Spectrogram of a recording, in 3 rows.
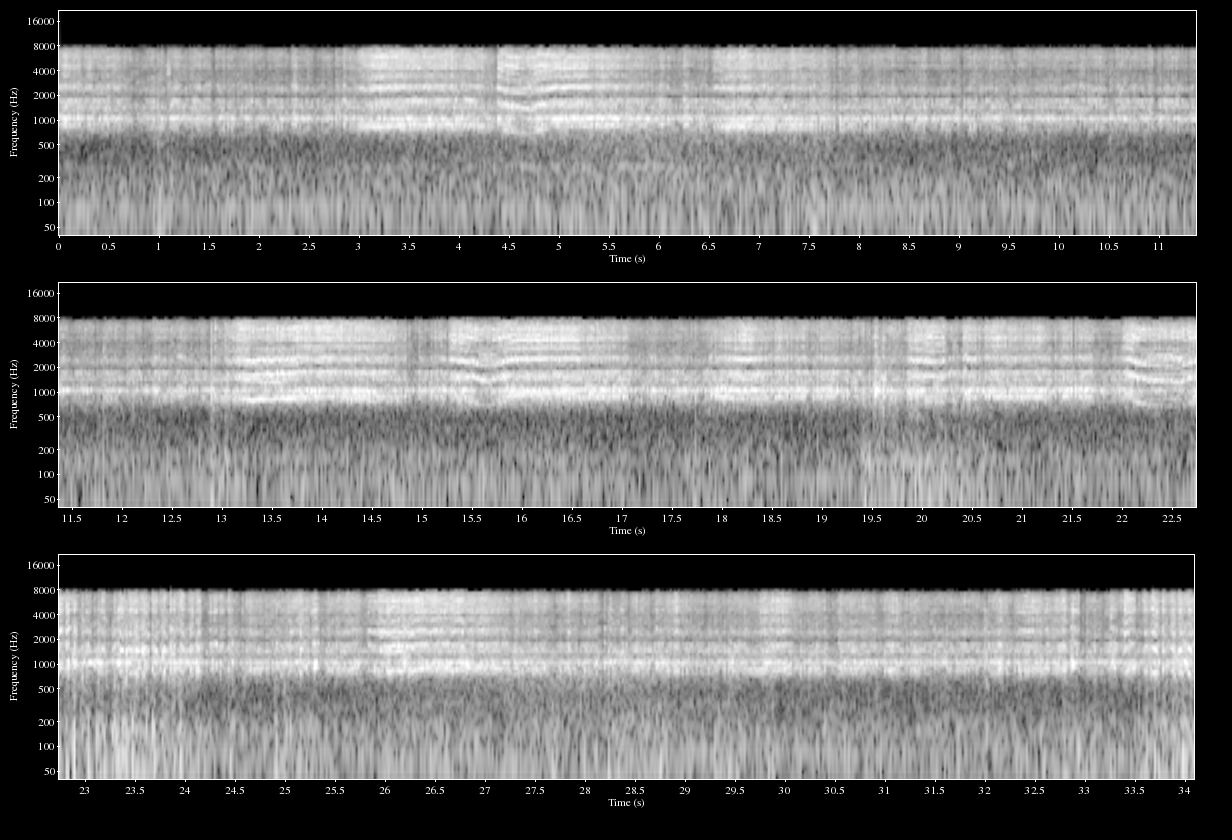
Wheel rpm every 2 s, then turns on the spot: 230, 230, 230, 230, 230, 240, 220, 230, 230, 230, 230, 210, 230, 230, 230, 230, 230.
none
